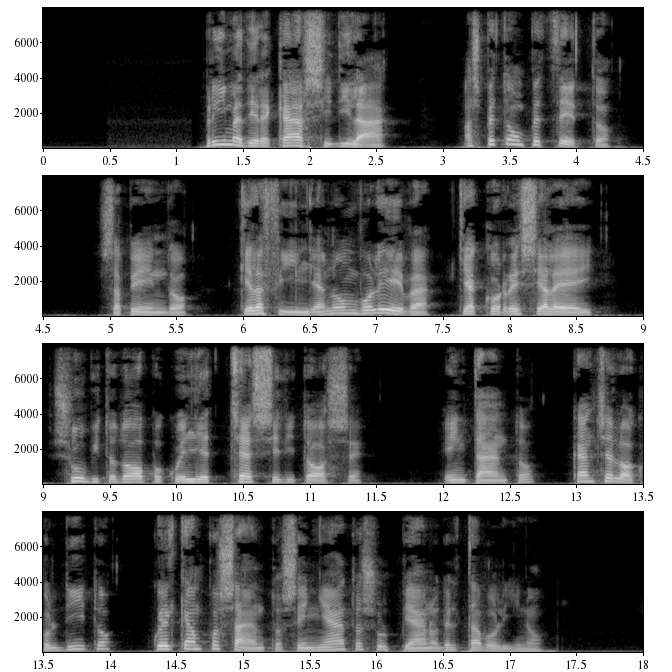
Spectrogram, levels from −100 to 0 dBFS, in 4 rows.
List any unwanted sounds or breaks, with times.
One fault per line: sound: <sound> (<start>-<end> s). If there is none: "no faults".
no faults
